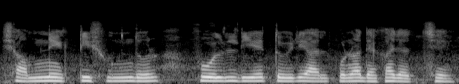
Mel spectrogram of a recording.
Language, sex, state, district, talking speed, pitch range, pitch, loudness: Bengali, male, West Bengal, Alipurduar, 115 wpm, 150-165 Hz, 160 Hz, -15 LUFS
